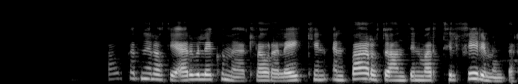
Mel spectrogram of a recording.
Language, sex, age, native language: Icelandic, female, 30-39, Icelandic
